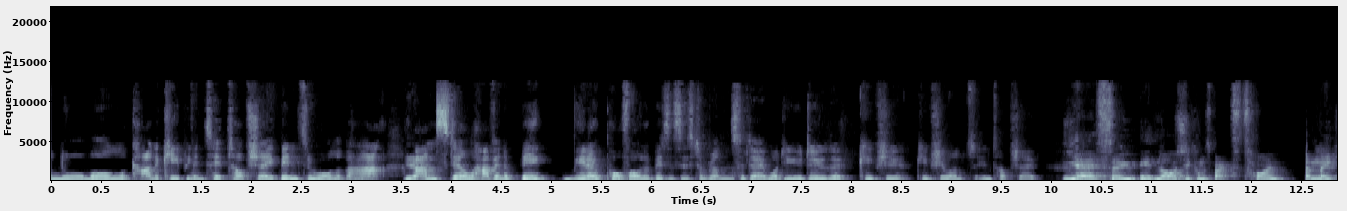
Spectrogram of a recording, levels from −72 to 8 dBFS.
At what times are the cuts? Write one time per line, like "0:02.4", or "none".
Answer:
0:01.4
0:02.3
0:06.8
